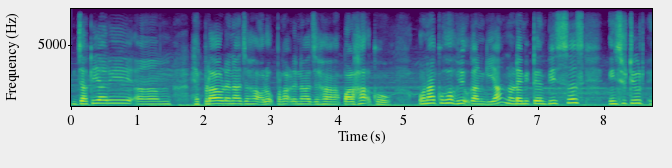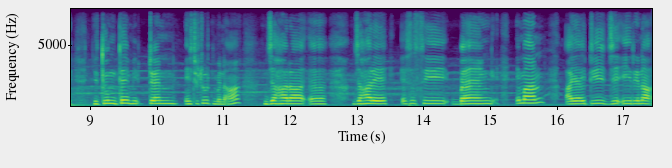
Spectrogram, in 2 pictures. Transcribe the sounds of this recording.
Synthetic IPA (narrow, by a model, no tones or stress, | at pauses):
d͡ʒat̪ijaɾɛmhɛpɽawɾɛnaʔd͡ʒaɦãɔlɔʔpaɽaʔɾɛnaʔd͡ʒaɦãpaɽɦaʔkɔw | ɔnakɔɦɔɦujuʔkanɡɛjanɔɽɛmit̪̚ʈɛnbisəsinsʈiʈjuʈɲut̪umt̪ɛmit̪̚ˀʈɛninsʈiʈjuʈmɛnaʔad͡ʒaɦaɾ | d͡ʒaɦãɾɛ | ɛssibɛŋkimanajajʈid͡ʒeʔiɾɛnaʔ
